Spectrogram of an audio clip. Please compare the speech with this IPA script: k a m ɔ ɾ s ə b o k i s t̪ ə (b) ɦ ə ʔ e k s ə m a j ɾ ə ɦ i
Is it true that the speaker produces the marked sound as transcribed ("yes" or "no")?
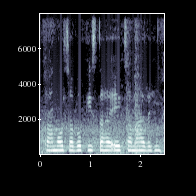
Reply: no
